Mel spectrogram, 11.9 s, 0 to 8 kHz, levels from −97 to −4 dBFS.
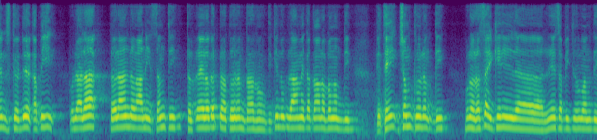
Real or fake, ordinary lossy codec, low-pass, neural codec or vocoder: fake; none; 7.2 kHz; codec, 16 kHz in and 24 kHz out, 0.4 kbps, LongCat-Audio-Codec, two codebook decoder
